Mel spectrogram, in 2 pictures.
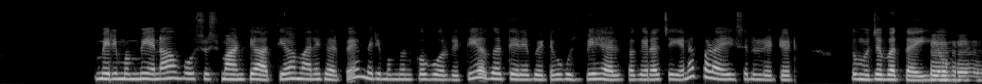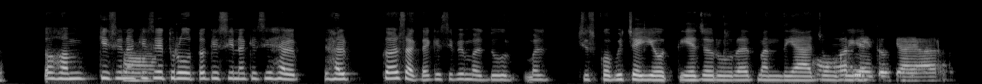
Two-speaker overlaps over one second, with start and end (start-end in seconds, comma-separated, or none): none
